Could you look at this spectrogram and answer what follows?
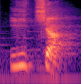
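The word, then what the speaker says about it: ഈച്ച: So the word we are going to learn with E is EECHA. EECHA is nothing but a fly. You know, the house fly and mosquito and all these are flies. So E with an EECHA is EECHA.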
